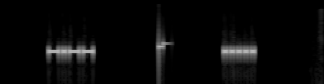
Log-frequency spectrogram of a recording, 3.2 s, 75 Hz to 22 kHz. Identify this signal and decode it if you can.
Morse code, heard as a keyed tone, about 36 wpm, 700 Hz. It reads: Y 5
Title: Single Letter-Number - Rapid-Fire 35wpm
